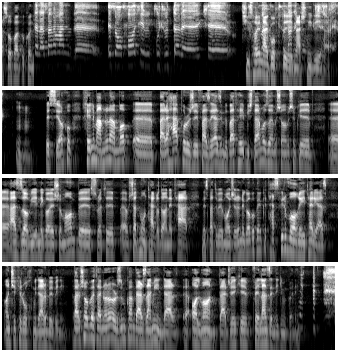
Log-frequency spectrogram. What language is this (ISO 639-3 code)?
fas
